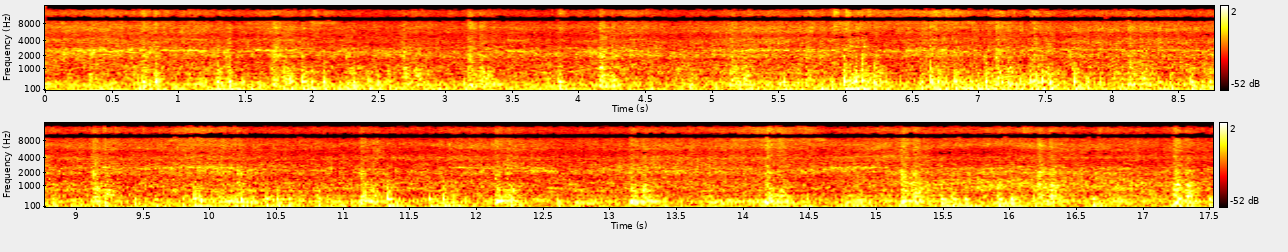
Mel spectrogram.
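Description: Electric commuter train running at speed, heard from inside the passenger car: a steady low rumble of wheels on rail with frequent clicks and knocks from the track.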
